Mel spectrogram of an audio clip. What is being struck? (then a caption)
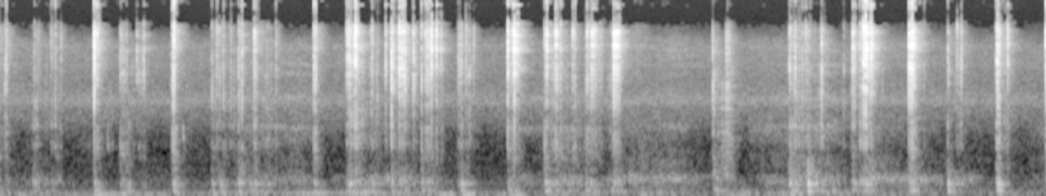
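Small sugar-shelled chocolate candies on a plate. Fingertips slide and push a pile of small, hard, sugar-shelled M&M's candy-coated chocolates around a grey plate, sorting them by colour. The candies give off quick, bright clicks and ticks that die away almost instantly, arriving in irregular bursts with short quiet gaps between them.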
